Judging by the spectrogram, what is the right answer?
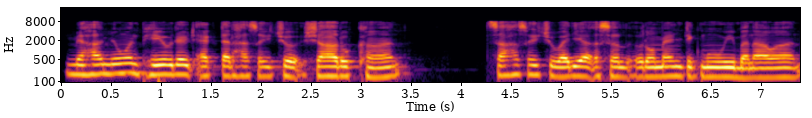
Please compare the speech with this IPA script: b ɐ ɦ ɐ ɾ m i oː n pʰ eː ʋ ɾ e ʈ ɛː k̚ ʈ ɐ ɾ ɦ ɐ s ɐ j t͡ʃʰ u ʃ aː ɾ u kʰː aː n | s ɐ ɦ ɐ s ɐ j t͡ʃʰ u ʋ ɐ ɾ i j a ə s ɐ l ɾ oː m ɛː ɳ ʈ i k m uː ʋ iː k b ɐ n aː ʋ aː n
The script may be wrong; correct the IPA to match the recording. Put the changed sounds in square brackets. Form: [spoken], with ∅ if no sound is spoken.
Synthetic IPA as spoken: [m] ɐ ɦ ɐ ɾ m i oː n pʰ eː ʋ ɾ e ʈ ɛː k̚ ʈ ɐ ɾ ɦ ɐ s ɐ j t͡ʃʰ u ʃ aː ɾ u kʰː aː n | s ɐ ɦ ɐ s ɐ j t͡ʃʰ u ʋ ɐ ɾ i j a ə s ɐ l ɾ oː m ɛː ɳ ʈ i k m uː ʋ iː [∅] b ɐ n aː ʋ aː n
